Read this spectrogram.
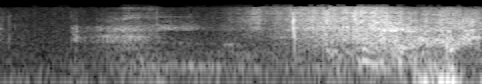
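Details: Speaker's own mechanical ventilator airflow: a soft hiss that swells into a louder rushing airflow as the machine delivers a breath.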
